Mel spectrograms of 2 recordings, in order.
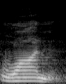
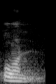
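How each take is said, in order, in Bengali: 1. এটা পুরো শব্দ হিসেবে বলা হয়, 'wun' এর মতো। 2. এটা অক্ষর ধরে ধরে উচ্চারণ করা হয়, 'on' এর মতো। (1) "একে বলা হয় ওয়ান, কারণ এটা সাইট ওয়ার্ডস" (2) "একদমই ভুল"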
